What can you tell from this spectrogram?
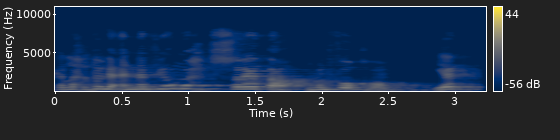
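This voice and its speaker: A Moroccan woman teaching a primary-school French lesson. She reads French slowly and explains it in Moroccan Arabic. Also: sits high, expressive, echoey room, in a large hall, dull audio. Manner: reads French sentences slowly, then explains them quickly in Darija.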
